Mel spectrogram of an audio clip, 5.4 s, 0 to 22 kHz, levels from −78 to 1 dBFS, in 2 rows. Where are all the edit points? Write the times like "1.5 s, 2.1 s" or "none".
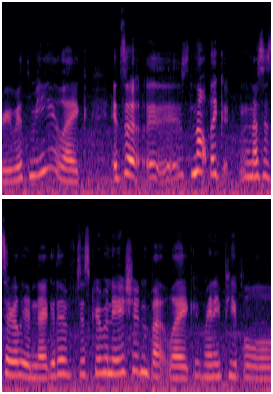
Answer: none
